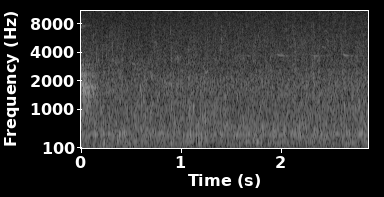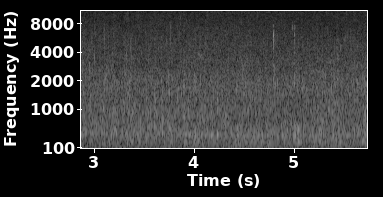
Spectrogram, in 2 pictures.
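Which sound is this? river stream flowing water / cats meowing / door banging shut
river stream flowing water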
